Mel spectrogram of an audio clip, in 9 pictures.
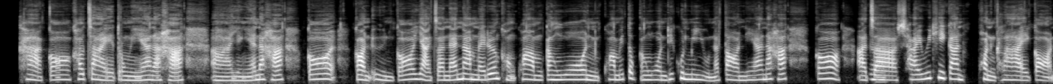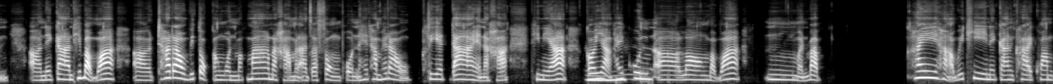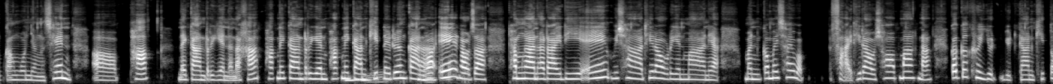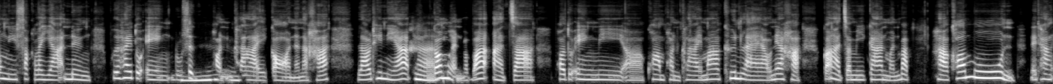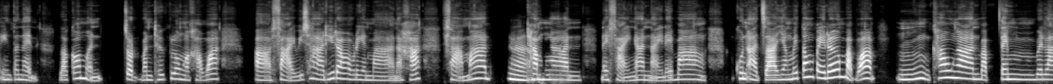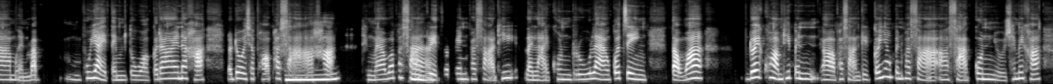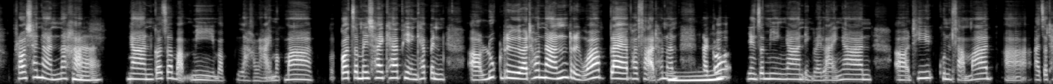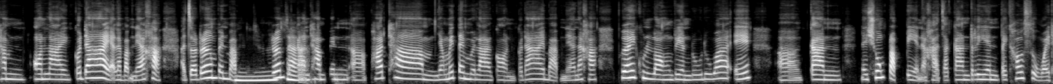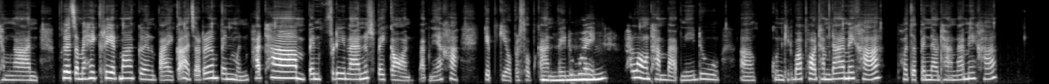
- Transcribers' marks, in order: drawn out: "อืม"; other background noise; drawn out: "อืม"; in English: "Freelance"; tapping
- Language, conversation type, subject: Thai, advice, คุณรู้สึกอย่างไรเมื่อเครียดมากก่อนที่จะต้องเผชิญการเปลี่ยนแปลงครั้งใหญ่ในชีวิต?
